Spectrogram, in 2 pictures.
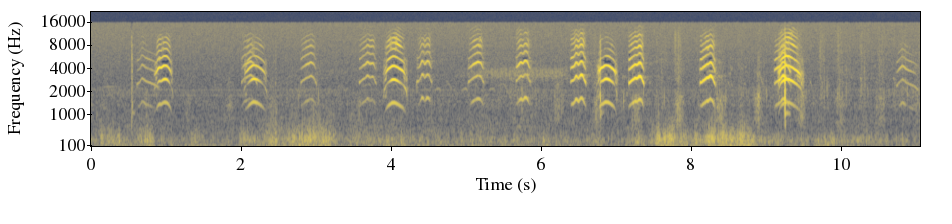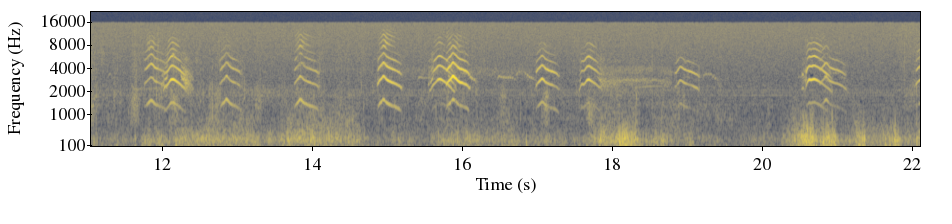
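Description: A bird calling over and over: short, high, mewing notes, about one or two a second, faint.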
